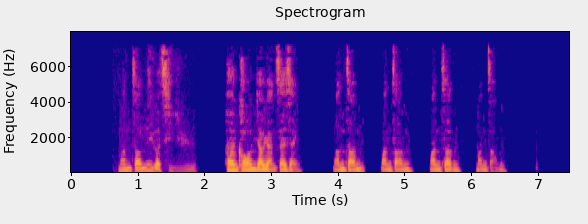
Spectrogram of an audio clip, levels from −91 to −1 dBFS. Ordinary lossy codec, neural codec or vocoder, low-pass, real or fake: MP3, 48 kbps; none; 7.2 kHz; real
